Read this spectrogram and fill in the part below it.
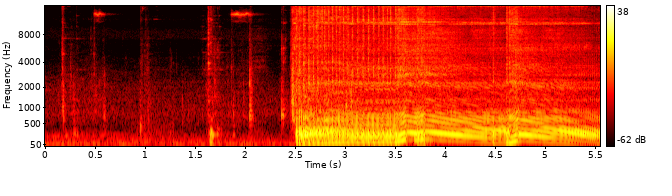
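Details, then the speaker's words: Returned chainsaw, reported as a no-start, restarted again to show it fires right up. A few rattly pull-starts, then catches and runs strong, revving up and down cleanly with steady buzz. Normal running. "But anyway, two of these saws fire right up here. Let's fire it up again."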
